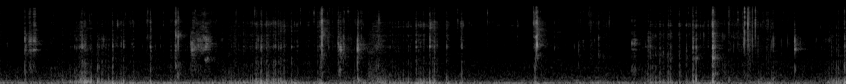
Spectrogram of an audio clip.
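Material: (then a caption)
Soap. A blade scrapes shavings off the surface of a solid yellow bar soap. Dry, crisp scratching and crinkling sounds carry bright sharp clicks over a low, steady rumble. The strokes repeat irregularly throughout.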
